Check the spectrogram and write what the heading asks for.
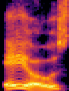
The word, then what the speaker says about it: AEOS: Now, last month, BioStar 2 and access control system AOS, that's spelled AEOS, AOS is used by 5,700 organizations in 83 countries, big company.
